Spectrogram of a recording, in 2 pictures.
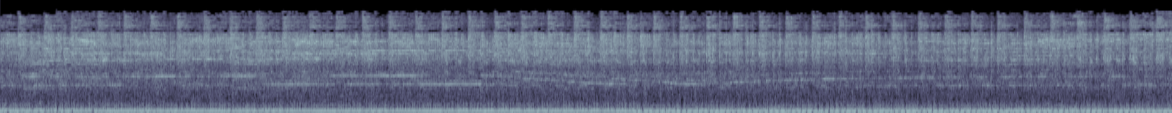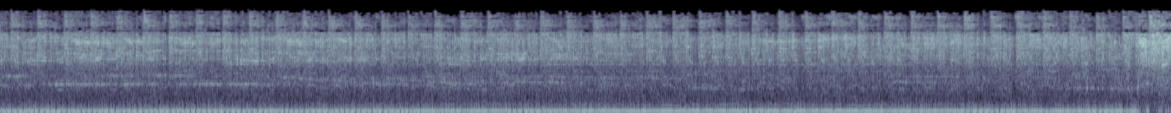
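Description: Loud electronic dance music from a truck-mounted DJ sound system, dominated by a heavy, unbroken bass. A high melody line glides down and back up about nine seconds in.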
